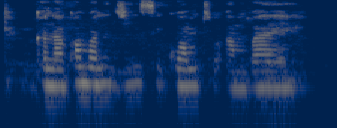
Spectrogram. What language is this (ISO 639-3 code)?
swa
